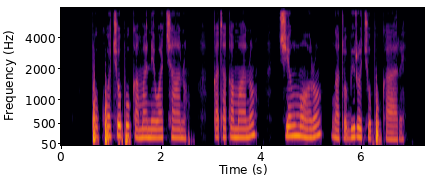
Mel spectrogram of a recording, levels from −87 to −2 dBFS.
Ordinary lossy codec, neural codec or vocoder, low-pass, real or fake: none; none; 7.2 kHz; real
